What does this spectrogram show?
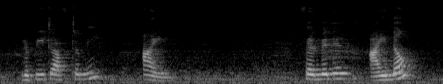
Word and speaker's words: eine: Feminine, einer. So you have to pronounce that ending a sound to differentiate.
